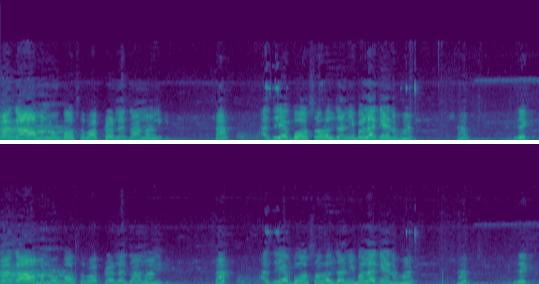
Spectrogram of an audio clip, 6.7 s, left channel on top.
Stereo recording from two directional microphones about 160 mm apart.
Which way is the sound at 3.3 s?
10° left (ahead or behind).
